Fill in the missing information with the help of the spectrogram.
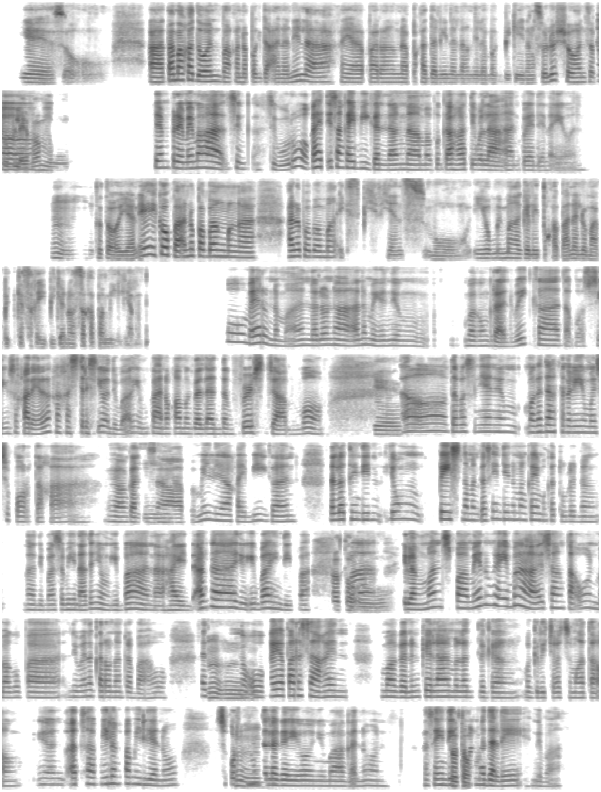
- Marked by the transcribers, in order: other background noise; tapping; "ganito" said as "galito"; in another language: "first job"; in English: "phase"; background speech
- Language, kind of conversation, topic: Filipino, unstructured, Paano mo hinaharap ang takot at stress sa araw-araw?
